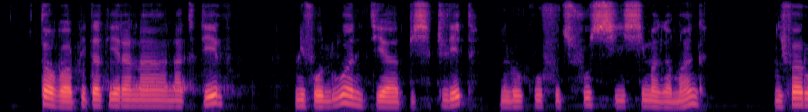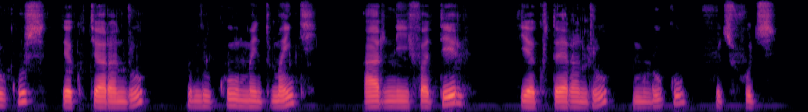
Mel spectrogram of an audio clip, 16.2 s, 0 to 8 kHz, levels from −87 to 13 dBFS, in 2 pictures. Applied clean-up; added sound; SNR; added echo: neural mask model DeepFilterNet 3.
